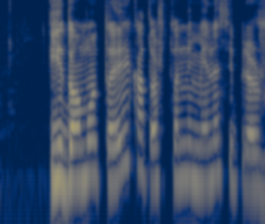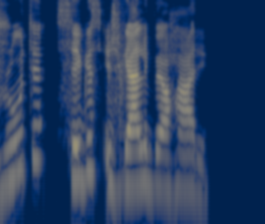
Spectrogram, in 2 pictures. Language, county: Lithuanian, Vilnius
